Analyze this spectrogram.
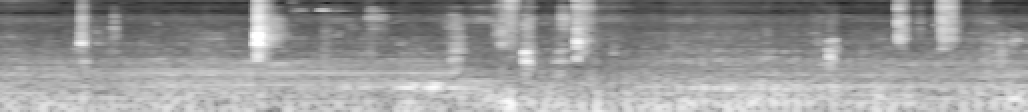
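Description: Quiet background with several faint, short, sharp clicks scattered through it, the clearest about a second in.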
